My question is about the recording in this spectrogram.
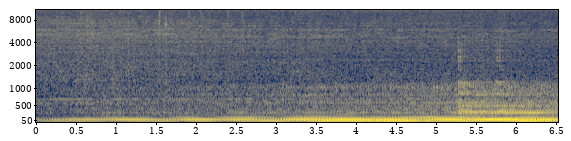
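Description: A deep, low rumble that swells steadily louder, with a higher hum joining in about five seconds in.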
